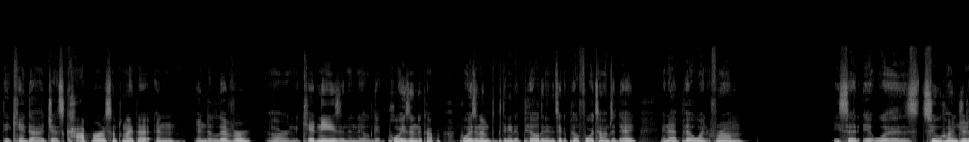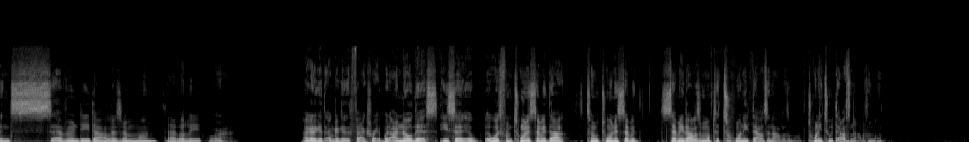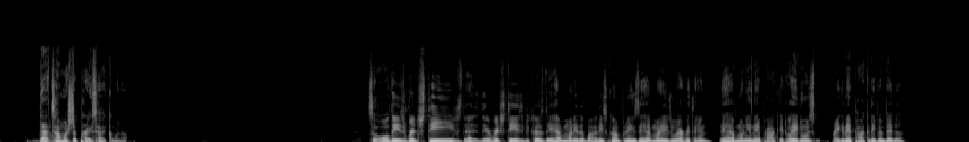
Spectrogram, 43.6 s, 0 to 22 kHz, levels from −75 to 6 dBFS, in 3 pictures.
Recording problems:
none

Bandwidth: 14.5 kHz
